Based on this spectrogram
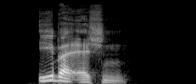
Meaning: plural of Eberesche
- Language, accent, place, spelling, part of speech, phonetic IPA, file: German, Germany, Berlin, Ebereschen, noun, [ˈeːbɐˌʔɛʃn̩], De-Ebereschen.ogg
